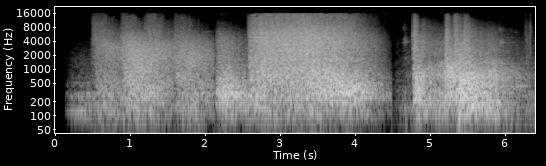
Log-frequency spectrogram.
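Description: A rapid string of gunshots echoing in an indoor shooting range. The shots come so close together that they run into one another, with a brief break about four and a half seconds in.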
